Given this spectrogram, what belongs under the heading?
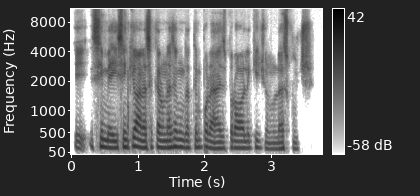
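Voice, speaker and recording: A man's voice: fairly high pitch, fairly even intonation, fast talker, mellow. A man with a Colombian accent hosting a podcast in a casual, informal review chat, phrasing things a little hesitantly. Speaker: podcast host.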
